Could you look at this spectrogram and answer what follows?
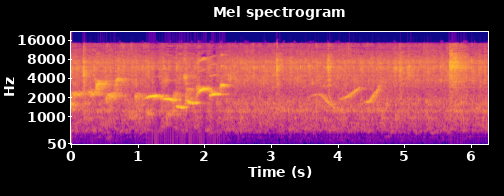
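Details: White-rumped shama at a breeding farm, recorded during Ramadan: a burst of varied clear whistled notes, some rising and some falling, for about two seconds, then softer scattered swooping whistles and faint background noise.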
